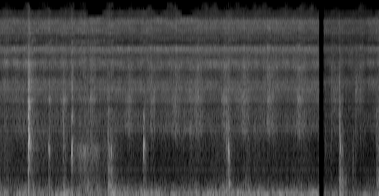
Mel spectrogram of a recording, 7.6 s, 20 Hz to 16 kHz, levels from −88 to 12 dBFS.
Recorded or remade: remade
